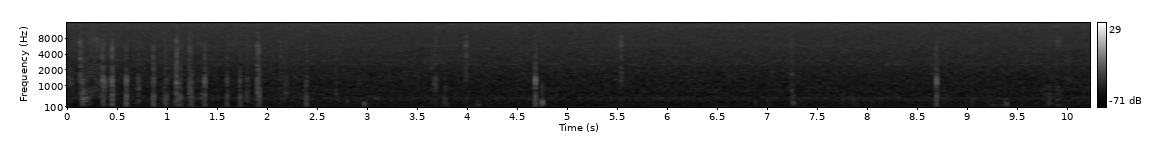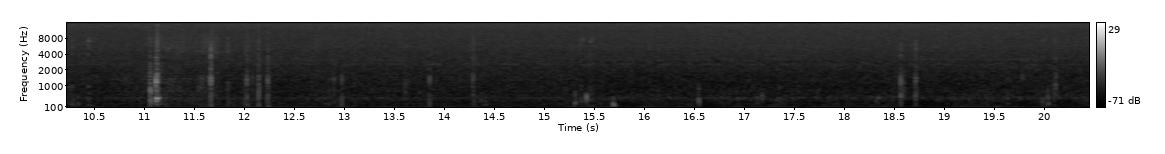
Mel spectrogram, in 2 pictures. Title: Stomach Noises 3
